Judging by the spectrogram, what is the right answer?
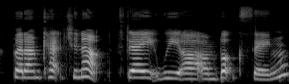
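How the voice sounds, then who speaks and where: A woman with a high pitch uses a raised, projected voice and lively intonation. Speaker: unboxing youtuber. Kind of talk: casual vlog. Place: home room. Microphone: webcam.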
